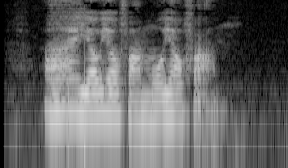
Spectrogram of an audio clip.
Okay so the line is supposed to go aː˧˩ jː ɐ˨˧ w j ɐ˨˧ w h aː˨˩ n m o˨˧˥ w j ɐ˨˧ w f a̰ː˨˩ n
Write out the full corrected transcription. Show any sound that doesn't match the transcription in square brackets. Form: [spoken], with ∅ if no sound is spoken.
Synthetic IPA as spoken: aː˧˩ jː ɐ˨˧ w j ɐ˨˧ w [f] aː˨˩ n m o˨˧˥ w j ɐ˨˧ w f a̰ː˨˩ n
